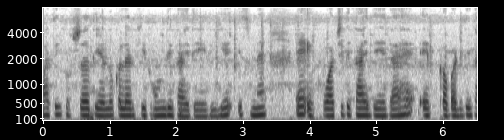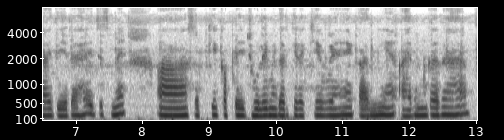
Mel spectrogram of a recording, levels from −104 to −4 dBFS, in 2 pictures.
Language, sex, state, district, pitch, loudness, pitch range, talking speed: Hindi, female, Karnataka, Belgaum, 185 Hz, -29 LUFS, 180-195 Hz, 195 wpm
